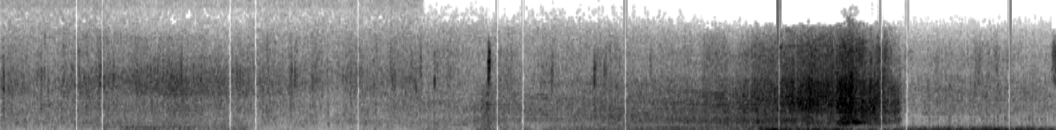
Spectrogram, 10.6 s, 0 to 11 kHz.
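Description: Lamborghini Miura P400 SV's V12 engine running, its steady low note building up after a few seconds of hiss, then revving hard once about eight seconds in before settling back.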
